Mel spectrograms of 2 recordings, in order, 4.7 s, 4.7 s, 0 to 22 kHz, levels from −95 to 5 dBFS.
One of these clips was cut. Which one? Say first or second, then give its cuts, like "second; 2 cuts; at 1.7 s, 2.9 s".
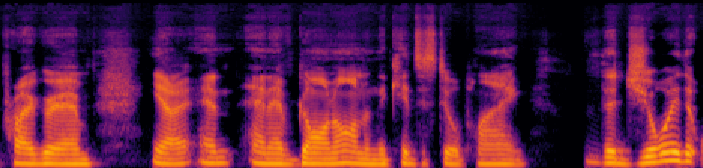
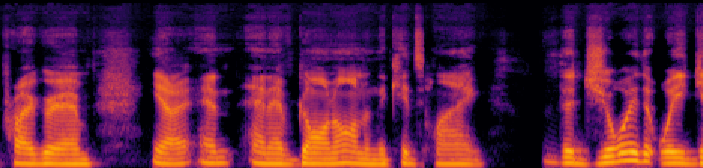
second; 1 cut; at 2.8 s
